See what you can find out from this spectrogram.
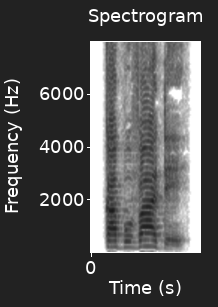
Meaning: Cape Verde (an archipelago and country in West Africa)
- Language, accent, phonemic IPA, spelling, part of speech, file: Swahili, Kenya, /ˈkɑ.ɓɔ ˈvɑ.ɗɛ/, Cabo Verde, proper noun, Sw-ke-Cabo Verde.flac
